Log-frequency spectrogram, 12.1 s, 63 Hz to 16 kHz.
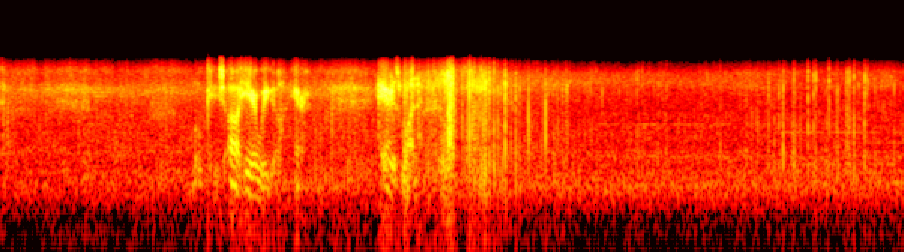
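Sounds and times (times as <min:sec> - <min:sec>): low indoor hum: 0:00.0 - 0:12.0.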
